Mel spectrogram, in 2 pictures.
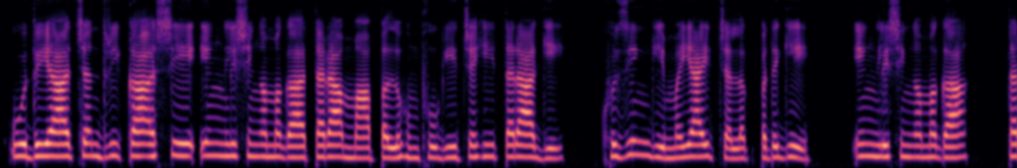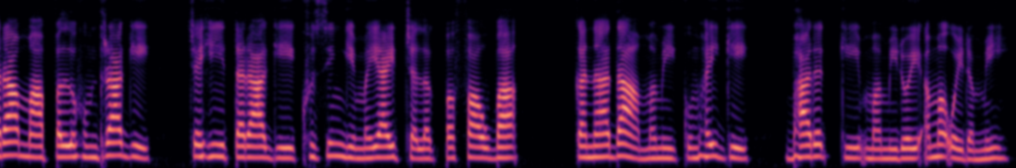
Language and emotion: Manipuri, neutral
